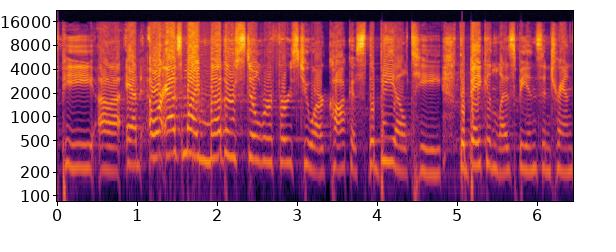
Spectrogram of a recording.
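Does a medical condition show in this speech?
No.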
